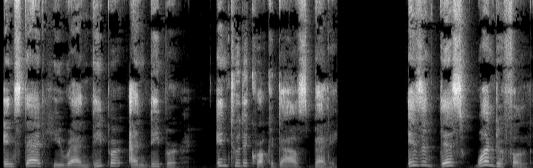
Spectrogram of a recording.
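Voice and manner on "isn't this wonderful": high, delighted storybook shout. A narrator's reading. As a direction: exclaim with glee, pitched well up. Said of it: "he shouted".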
